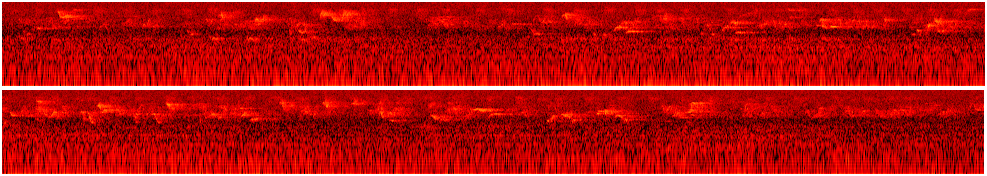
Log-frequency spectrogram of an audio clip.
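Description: Faint high bird chirps, many short notes scattered throughout, over a steady low background noise and faint hum.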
